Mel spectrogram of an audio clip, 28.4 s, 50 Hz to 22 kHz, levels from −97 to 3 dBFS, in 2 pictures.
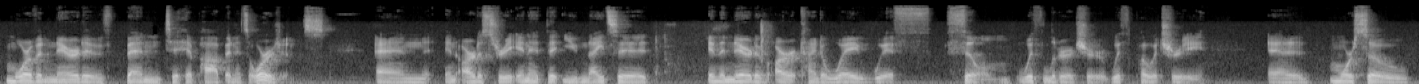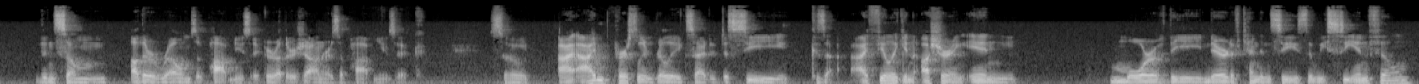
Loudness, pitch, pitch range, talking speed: -24 LUFS, 90 Hz, 85-100 Hz, 155 wpm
